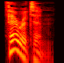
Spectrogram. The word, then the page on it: ferritin: British English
